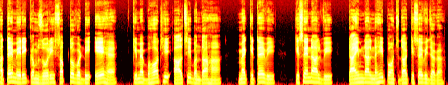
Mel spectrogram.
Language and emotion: Punjabi, neutral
